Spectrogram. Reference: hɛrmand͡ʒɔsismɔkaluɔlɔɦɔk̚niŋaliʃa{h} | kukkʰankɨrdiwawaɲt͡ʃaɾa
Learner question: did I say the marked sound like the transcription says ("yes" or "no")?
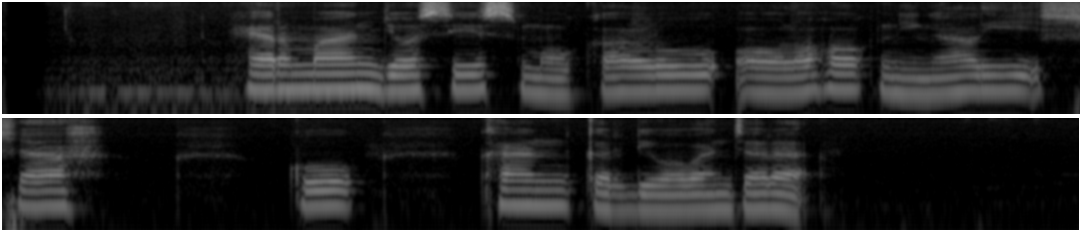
yes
